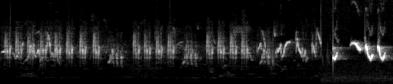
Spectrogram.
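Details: Black-browed reed warbler singing in a cage-bird training compilation: a steady stream of short buzzy chirps repeated about four per second, then a sharp cut to a few louder, squeaky whistled notes.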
